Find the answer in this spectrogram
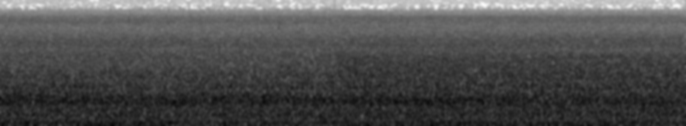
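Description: Heavy rain pouring down steadily, with water streaming off the edge of a corrugated metal roof.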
